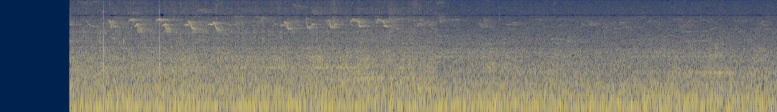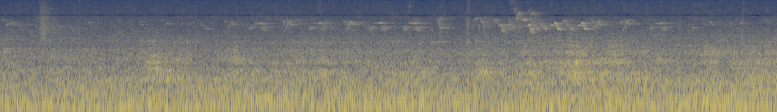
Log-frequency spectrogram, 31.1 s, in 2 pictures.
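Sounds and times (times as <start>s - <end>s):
small birds chirping: 1.4s - 10.5s
low city rumble: 1.4s - 31.0s.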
